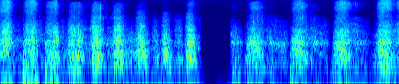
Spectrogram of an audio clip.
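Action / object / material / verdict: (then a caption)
scrape / foam microphone windscreen / foam / none. Fingertips and nails of both hands scratch the sides of a dark, rounded foam windscreen over a microphone. It makes a dense, rough rustling with a heavy low rumble and bright crackling bursts in quick, uneven strokes. The scratching stops briefly at about two seconds and then resumes.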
